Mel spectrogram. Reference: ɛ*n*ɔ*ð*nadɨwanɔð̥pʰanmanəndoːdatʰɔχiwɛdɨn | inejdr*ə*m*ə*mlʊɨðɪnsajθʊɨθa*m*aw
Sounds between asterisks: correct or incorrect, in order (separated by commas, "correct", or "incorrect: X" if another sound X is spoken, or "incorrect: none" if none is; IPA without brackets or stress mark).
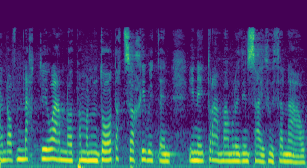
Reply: correct, incorrect: v, incorrect: a, incorrect: a, incorrect: n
